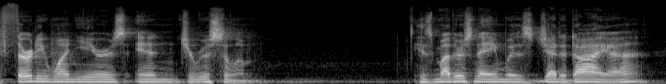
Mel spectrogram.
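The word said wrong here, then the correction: Jedidah: Did I say that right? Jedida, the daughter of Adiah of Bozkath.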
